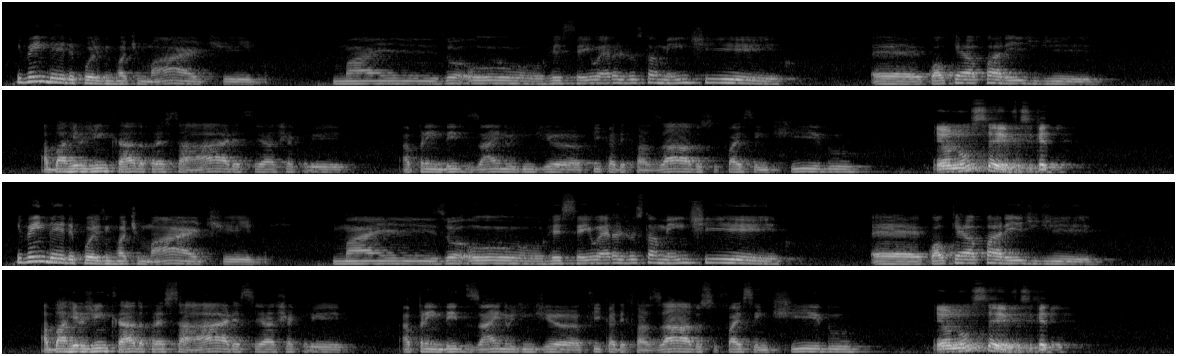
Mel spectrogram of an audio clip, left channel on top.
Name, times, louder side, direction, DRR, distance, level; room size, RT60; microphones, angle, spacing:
voice 1, 0.1-2.7 3.3-7.9 8.7-11.1 12.1-15.2 15.7-20.4, right 2 dB, 45° right, 1.2 m, -29 dB
voice 2, 21.0-22.2, equal, 20° left, 2.5 m, -21 dB
29.0 x 18.5 x 7.9 m
head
